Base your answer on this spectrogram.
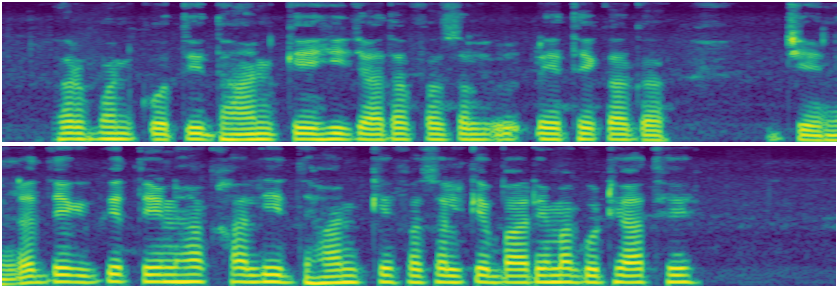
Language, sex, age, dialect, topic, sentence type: Chhattisgarhi, male, 18-24, Western/Budati/Khatahi, agriculture, statement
